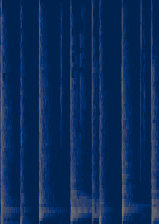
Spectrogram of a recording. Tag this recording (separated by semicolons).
trance; djembe; remo; ancident; africa; tribal; percussion; groove; tribe; drum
